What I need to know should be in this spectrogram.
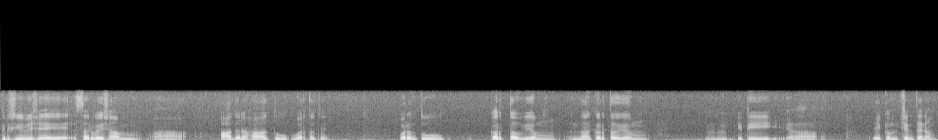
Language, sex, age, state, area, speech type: Sanskrit, male, 18-30, Haryana, rural, spontaneous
